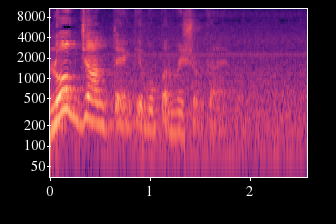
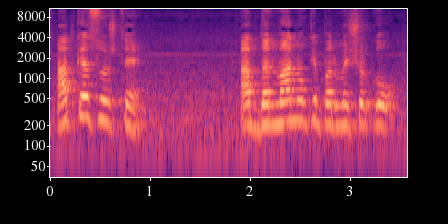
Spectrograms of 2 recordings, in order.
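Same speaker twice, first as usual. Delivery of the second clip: ordinary talk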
